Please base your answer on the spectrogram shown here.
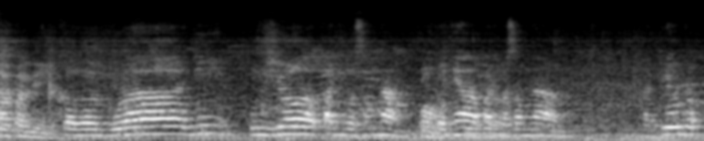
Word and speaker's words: Peugeot: Karena banyak orang bingung nyebutin nama brandnya atau punya pengucapan sendiri lah. Yang pertama ada Pijet, yang kedua T-shirt, yang ketiga Peugeot. Oke.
